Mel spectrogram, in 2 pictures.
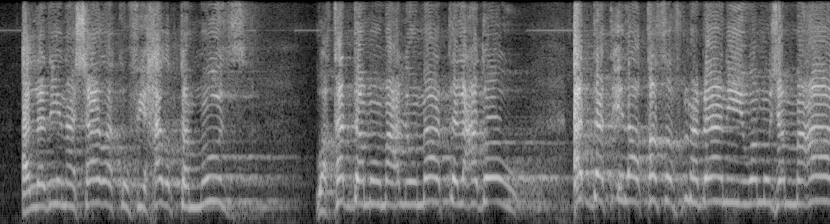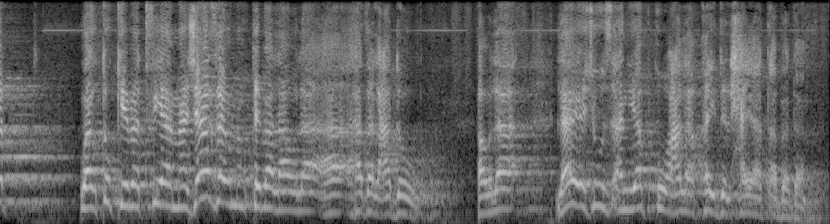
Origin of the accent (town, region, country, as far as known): Lebanon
